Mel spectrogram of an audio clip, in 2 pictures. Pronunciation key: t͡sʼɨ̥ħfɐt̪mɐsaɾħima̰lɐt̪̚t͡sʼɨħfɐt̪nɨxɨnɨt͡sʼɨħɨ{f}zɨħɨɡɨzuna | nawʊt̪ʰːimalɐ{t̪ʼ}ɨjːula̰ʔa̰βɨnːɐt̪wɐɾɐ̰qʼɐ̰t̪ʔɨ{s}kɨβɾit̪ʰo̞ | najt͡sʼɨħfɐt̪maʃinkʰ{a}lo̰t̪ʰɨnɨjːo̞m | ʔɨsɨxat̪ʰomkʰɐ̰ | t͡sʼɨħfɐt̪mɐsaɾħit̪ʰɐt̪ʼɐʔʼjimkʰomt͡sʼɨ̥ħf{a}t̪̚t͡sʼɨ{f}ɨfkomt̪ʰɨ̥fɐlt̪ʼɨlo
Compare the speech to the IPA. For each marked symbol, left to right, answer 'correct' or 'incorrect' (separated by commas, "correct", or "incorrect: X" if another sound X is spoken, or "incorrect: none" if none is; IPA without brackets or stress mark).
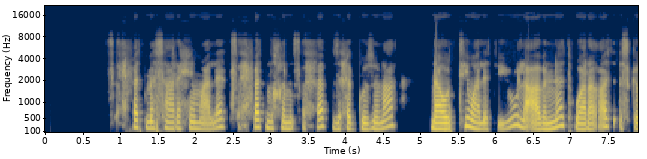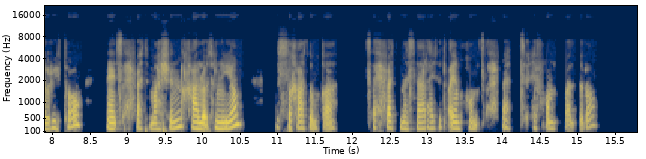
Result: correct, incorrect: t̪, correct, correct, incorrect: ɐ, incorrect: ħ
